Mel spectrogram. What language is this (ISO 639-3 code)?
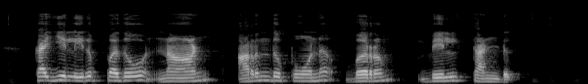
tam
